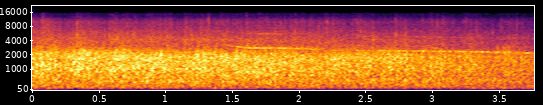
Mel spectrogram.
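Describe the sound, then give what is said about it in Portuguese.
A crowd gives a strong round of applause for Jesus, a dense, sustained wash of many hands clapping at once, loud and even throughout with no voices standing out. “Dá um aplauso forte para Jesus aí.”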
